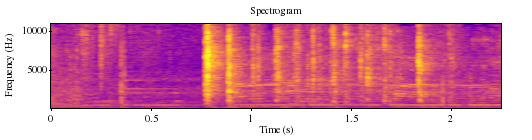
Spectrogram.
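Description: Typing on a computer keyboard: a quick run of keystrokes in the second half, over quiet background music with a steady beat.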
